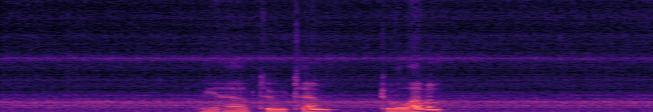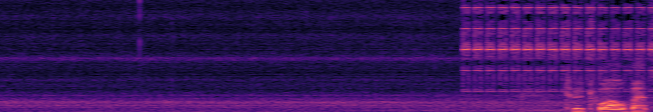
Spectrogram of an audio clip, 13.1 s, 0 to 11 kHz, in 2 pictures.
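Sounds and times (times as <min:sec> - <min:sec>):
faint steady hiss: 0:00.0 - 0:13.0
thermometer beeping rapidly: 0:11.2 - 0:13.0.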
